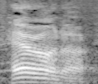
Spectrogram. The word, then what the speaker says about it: Girona: That's how it's pronounced in Hebrew. I'm sure the correct Spanish pronunciation is something else. What is it? Herona. In Hebrew, they always put it with a little gimel, so it's actually Girona, and I'm sure that was not, I knew, what I did know is that was for sure not the right Spanish pronunciation.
